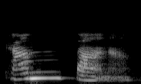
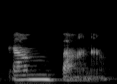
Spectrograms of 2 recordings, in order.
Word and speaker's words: campana: Bell is campana, campana. Do not forget the M, campana.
